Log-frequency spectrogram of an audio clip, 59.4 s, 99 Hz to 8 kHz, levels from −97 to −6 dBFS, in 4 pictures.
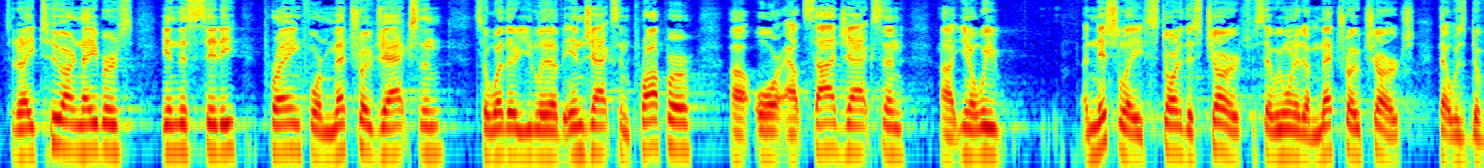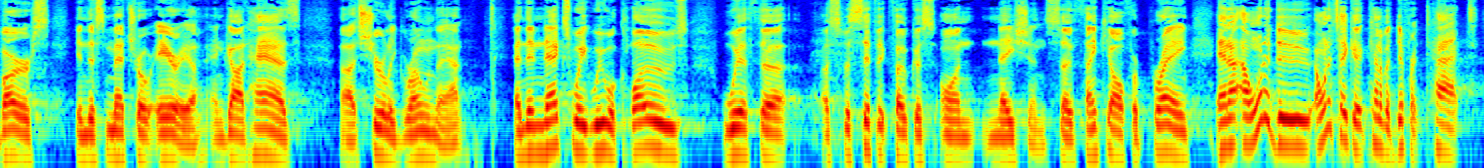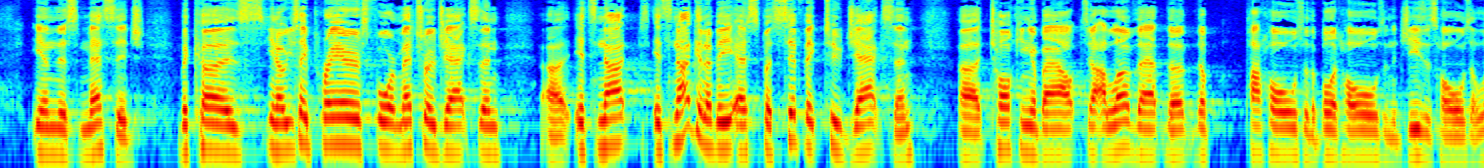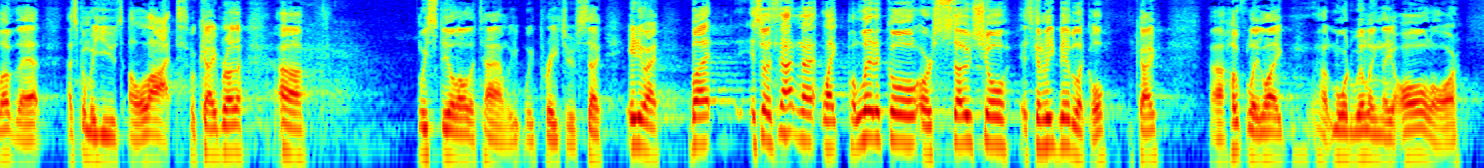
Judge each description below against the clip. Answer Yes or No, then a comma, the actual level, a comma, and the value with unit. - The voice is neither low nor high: Yes, medium, 150 Hz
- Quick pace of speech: No, average, 180 wpm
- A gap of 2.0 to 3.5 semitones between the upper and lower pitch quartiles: No, average, 4.0 semitones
